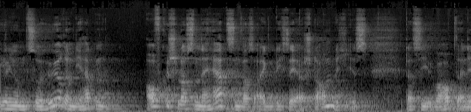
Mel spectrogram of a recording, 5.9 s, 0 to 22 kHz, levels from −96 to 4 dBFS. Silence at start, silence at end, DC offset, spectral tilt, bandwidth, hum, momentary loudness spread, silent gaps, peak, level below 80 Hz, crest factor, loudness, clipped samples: 0 s; 0 s; under 0.1%; -5 dB/octave; 19 kHz; none; 8 LU; none; -18 dBFS; -56 dBFS; 16 dB; -34 LUFS; under 0.1%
